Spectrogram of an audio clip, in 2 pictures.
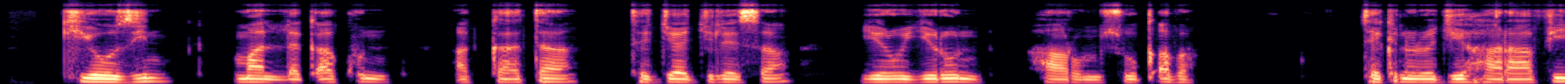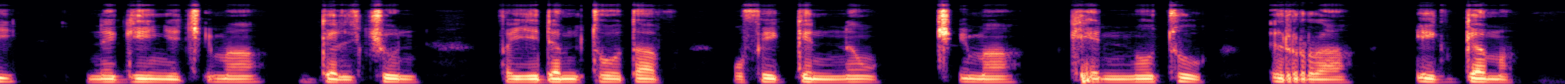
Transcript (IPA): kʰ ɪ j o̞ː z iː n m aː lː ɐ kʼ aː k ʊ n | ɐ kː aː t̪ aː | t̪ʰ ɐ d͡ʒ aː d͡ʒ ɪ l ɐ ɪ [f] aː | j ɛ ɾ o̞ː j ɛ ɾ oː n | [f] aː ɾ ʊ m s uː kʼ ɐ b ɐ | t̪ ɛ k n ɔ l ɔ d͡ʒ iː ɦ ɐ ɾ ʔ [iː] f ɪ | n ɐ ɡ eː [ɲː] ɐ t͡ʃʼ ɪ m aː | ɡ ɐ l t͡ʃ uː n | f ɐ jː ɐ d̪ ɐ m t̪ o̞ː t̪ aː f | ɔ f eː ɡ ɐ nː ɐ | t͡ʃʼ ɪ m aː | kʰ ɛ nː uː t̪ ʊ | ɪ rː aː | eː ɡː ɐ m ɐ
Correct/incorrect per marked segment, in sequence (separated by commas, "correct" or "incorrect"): incorrect, incorrect, incorrect, correct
